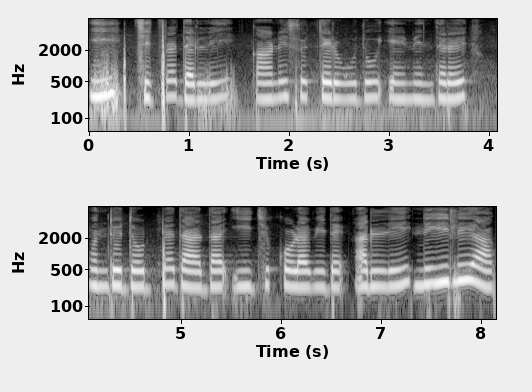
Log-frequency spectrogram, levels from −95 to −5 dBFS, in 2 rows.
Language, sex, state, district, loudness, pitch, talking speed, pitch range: Kannada, female, Karnataka, Raichur, -18 LUFS, 240 Hz, 65 wpm, 235-255 Hz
